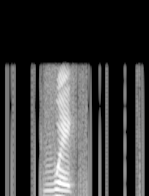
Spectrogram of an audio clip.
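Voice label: "wik6", Cantonese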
